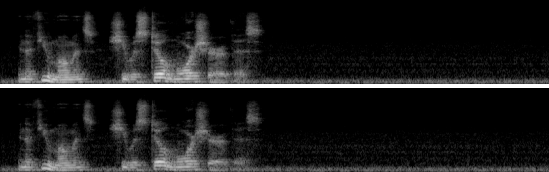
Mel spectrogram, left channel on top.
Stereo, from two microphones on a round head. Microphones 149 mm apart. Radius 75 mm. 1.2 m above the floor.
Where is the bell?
No bell in this recording.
